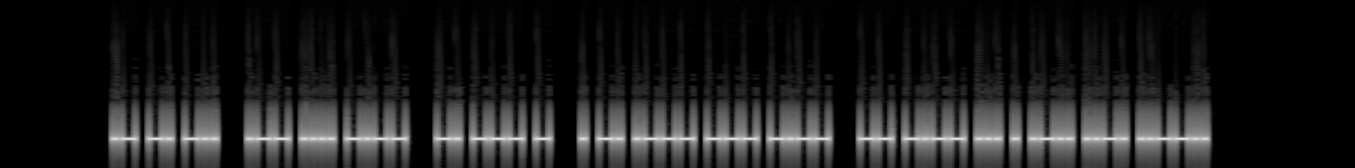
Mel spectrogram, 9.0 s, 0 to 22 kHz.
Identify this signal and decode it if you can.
Morse code, heard as a keyed tone, about 40 wpm, 700 Hz. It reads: AND WHY NOT ENJOY MYSELF?
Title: Sentences from Top 1300 Words 40wpm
